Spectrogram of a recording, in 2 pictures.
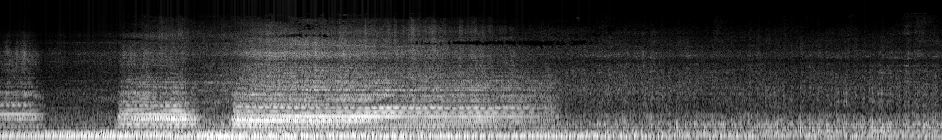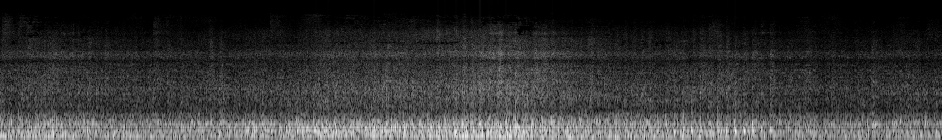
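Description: Freight locomotive's horn sounding for a grade crossing: the end of one blast, a short blast about two seconds in, and a long blast that stops about eight seconds in, over the locomotive's low rumble. After that, the steady rumble and clatter of covered hopper cars rolling past.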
